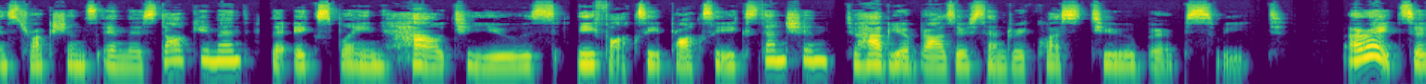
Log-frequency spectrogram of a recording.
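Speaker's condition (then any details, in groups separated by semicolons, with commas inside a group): No condition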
